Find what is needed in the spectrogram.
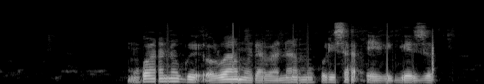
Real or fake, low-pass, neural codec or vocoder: fake; 7.2 kHz; vocoder, 24 kHz, 100 mel bands, Vocos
